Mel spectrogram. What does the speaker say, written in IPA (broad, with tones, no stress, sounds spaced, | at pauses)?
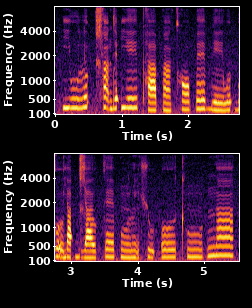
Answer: j u˨ l ʊ˦ ʔ t͡ɕʰ ã˦˨ d ɛ˦ ʔ j e˦ ɪ̯ pʰ ä˨ p ã˨ kʰ ɔ˦ p ɛ˦ b e˨ ɪ̯ w ʊ˦ ʔ ɡ o̰˦˨ ʊ̯ j ä˦ ʔ d͡ʑ a˨ ʊ̯ k ɛ˦ p ũ˨ l ĩ˦˨ ʃ ṵ˦˨ ʔ o˦ ʊ̯ tʰ ũ˦ | n ã˦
